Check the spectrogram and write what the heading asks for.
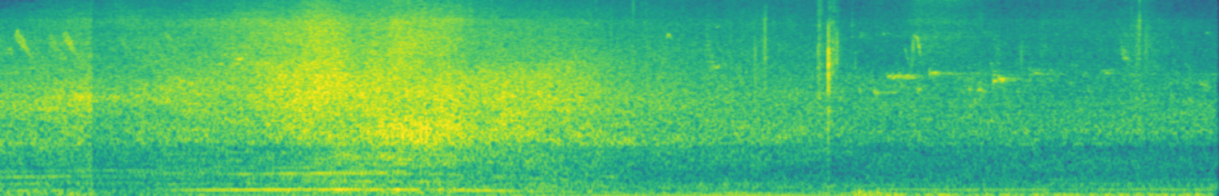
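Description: A car passing on the road: its tyre and engine noise swells to a peak about three seconds in, then fades, leaving a low steady hum of traffic.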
